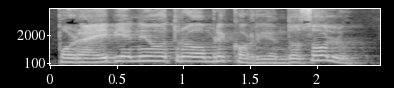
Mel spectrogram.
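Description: A man's voice: high-pitched, moderate pace, a little mellow, close to an everyday voice. A man reading a watchful city sentry. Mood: alert.

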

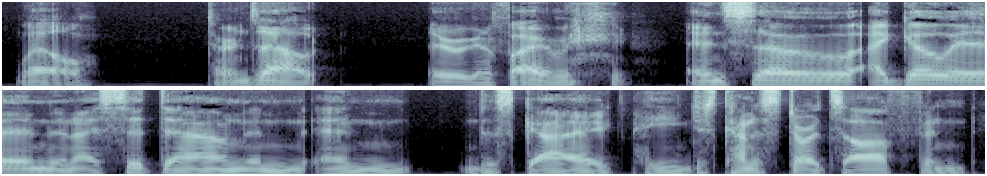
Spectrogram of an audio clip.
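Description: A middle-aged man appears as a podcast guest, casually sharing a personal story and acting out the voices of the people in it. His voice is fairly low, steady, slow, and a little mellow, recorded at studio quality with no echo.

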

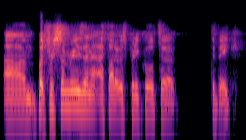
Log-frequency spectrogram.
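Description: A Spanish-first pastry chef, born in Chicago but brought up in Venezuela, rambles through long interview stories and keeps restarting himself. He speaks at a moderate pace with a medium pitch, captured in a dry recording with dull audio.

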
